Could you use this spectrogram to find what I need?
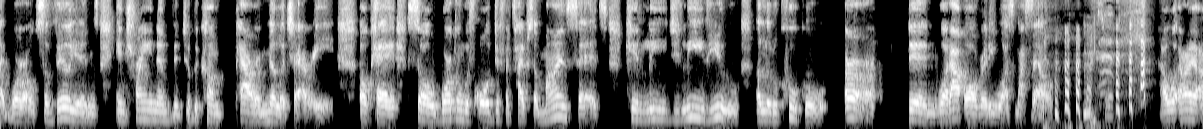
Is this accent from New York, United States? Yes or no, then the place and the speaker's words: yes; New York City, New York, United States; I was born and raised in New York City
